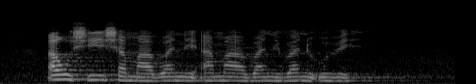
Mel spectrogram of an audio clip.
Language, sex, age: Northern Sotho, female, 25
